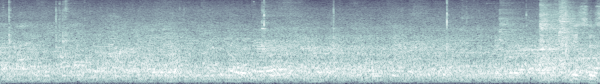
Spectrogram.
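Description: Steady hubbub of many voices talking in a busy food court, with a few sharp clinks of cutlery and dishes.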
